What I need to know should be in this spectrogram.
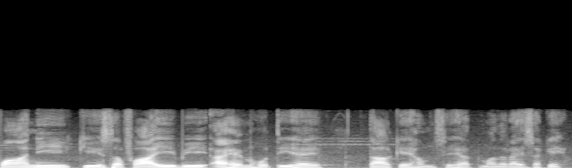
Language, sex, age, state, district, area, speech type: Urdu, male, 30-45, Maharashtra, Nashik, urban, spontaneous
